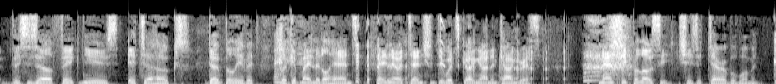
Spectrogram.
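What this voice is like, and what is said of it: Donald Trump impression. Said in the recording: “do your Trump accent ... you have to say it with the Trump accent”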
